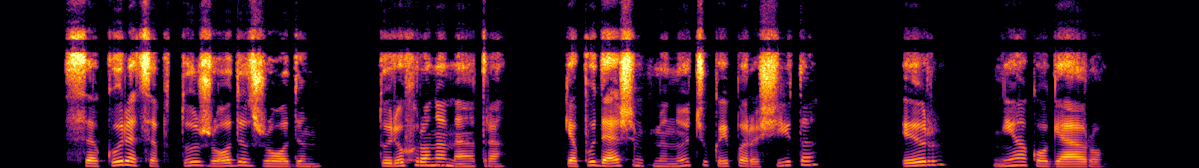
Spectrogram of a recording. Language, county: Lithuanian, Marijampolė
